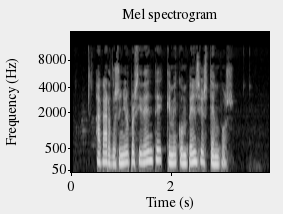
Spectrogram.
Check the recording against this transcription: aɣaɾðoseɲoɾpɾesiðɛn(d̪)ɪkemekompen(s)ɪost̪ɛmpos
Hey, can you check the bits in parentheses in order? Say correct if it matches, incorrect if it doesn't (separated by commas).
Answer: incorrect, correct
